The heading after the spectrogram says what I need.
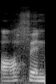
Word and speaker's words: often: I just learned that often doesn't You're not supposed to pronounce the T.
